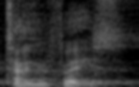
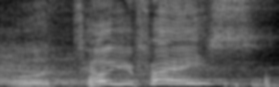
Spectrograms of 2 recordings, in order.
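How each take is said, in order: First: Understated retort. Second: High, loud, drawn-out challenge; rousing exhortation. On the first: Retold or imitated. Preacher retelling his reply to Pastor Eddie, understated retort. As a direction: drop it quietly, as a dry retort. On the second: Real, not acted. Preacher challenging the congregation about looking happy, rousing exhortation. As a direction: call it out slowly to the whole room.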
